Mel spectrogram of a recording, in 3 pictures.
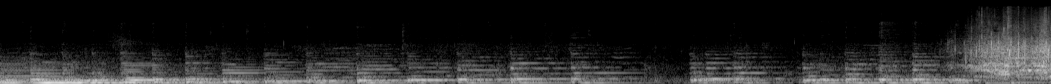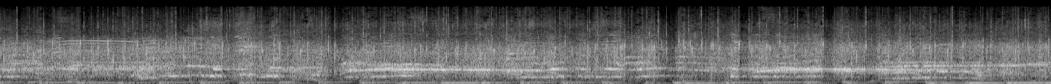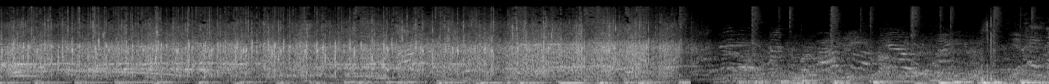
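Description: Solo pizzicato upright double bass playing two short passages, a demonstration of plucking with one finger and with two fingers. About ten seconds in, the audience breaks into long applause and cheering, with low bass notes still heard beneath.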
